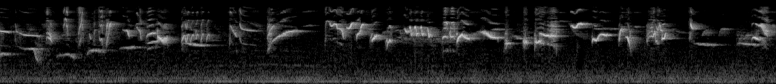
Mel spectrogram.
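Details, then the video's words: Busy jumbled white-eye twittering, intended to stimulate other white-eyes into song; high chirps, slurred notes and squeaky phrases overlap almost without pause, possibly more than one bird. "Suara burung Pleci ini Ampuh memicu semua Pleci cepat Buka Paruh dan gacor"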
